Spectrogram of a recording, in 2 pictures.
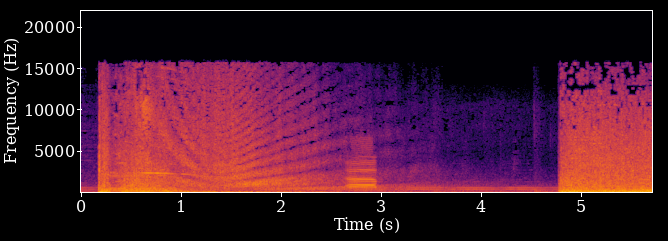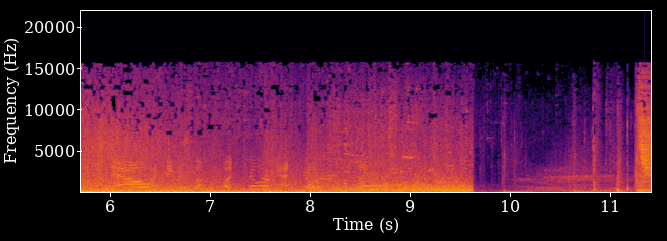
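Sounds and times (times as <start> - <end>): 
synthetic blasts and booms of a security tank destroyed in a video game: 0.2 - 2.7, 4.8 - 9.6.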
